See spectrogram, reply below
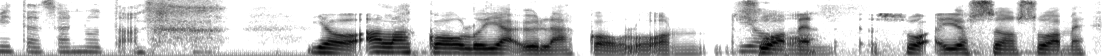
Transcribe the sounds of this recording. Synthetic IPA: mit̪æsɑnot̪ɑ̰n | joːʔɑlɑkoulujɑʔylækoulṵo̰nsuomensujosːeonsuome

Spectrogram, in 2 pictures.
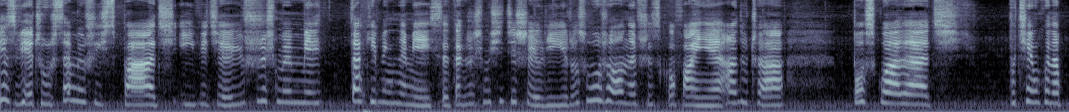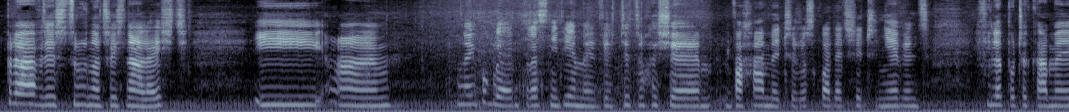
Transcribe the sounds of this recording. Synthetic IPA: jɛst̪vʲjɛt͡ʂuɾt̪amjuʂiɕʲspat͡ɕ | ivʲjet͡ɕɛjuʐʐɛɕmɘmʲjelʲi | t̪akʲɛpʲjɛŋknɛmʲjejst̪sɛt̪aɡʐɛɕmɘɕɛt͡ɕɛʂɘlʲiɾɔzwɔʐɔnɛfʂɘst̪̚kɔfajɲɛʔad̪ut͡ʂa | pɔskwad̪at͡ɕ | pɔt͡ɕɛŋkunapɾavd̪ɛjɛʂt̪ɾud̪nɔt̪sɔʑznalɛɕt͡ɕ | i | nɔivɔɡulɛt̪ɛɾasɲɛvʲjɛmɘvʲjɛʂd͡ʑɛt̪ɾɔxɛɕɛ | vaxamɘt͡ʂɘɾɔskwad̪at͡ɕɕɛt͡ʂɘɲɛvʲjɛnt̪s | xfʲilɛpɔt͡ʂɛkamɘ

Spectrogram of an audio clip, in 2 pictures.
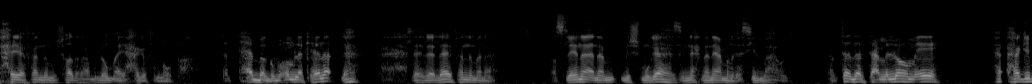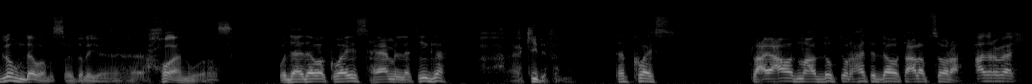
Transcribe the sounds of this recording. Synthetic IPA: lħaʔːæfænd̪emeʃhæʔd̪ɑɾˤʔaʕmelːohomʔæjːħaːɡæfinːo̰ʔt̪ˤʰɑ̥ | t̪ɑb̚t̪e̥ħebːʔæɡubhomlækhenælæʔ | læælæjæfænːd̪omʔænæ | ʔɑ̰sˤlhenæʔænæmeʃmoɡæhæzʔenːʔeħnæneʕmelɣæsiːlma̰ʕ̰wḭ | t̪ɑb̚t̪eʔd̪ɑɾˤt̪eʕmelːohomʔeː | hæhæɡiblohomd̪æwæmesˤːɑjd̪ˤɑlejːɑħoʔænweʔɾˤɑ̰ːs | wed̪æd̪æwːækowæjːeshæjeʕmelnæt̪iːɡæ | ʔækiːd̪jæfænː | t̪ˤæb̚kowæjːes | t̪lɑʕjʕaːwed̪ˤmaʕed̪ːok̚t̪oɾˤhæːt̪ed̪æwæt̪aʕaːlæbsˤoɾˤʕɑ̰ħɑd̪ɾbæːʃ

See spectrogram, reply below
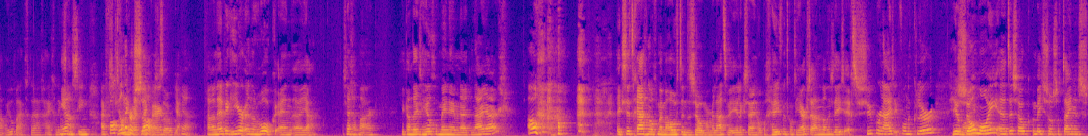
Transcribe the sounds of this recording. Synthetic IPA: na̰ɦɪːlˠva̰ːkχədraːχəɛ̰jχənləkɪsinɦɛjfɑlˠtːllɛkəɹsɛtowka̰ja | nadɑnɦɛpɪkɦiːɹənrɔkɛnəjaː | z̥ɛχətmaːɹ | jəkɑndejzəɦɪːlˠχutmejnejmənaːɹədnaːjaːɹ | o | ɪksɪtχraːχnɔχmɛtməɦowftɪndəzowməɹmaɹlaːtəʋəɪːɹləksɛjnɔpəχejfəmɛnt̚kɔmtdiɦɛɹstaːnɛndɑnɪzdejzəɛ̰χtsypəɹnɛjsɪkfondəkløːɹ | zowmoːjɛnətɪsowkənbejt͡ʃəsɔmsɔtɛjdəns

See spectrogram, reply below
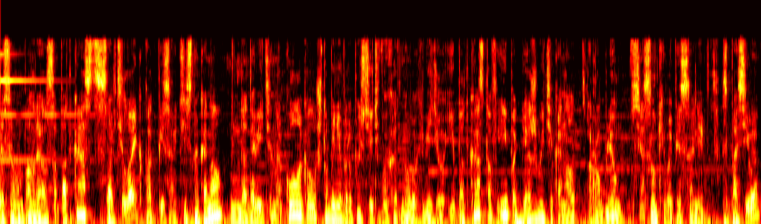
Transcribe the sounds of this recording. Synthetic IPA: jesʲlɪvampɐnɾavɪlˠsʲəpɐt̪kast̪st̪afʲtʲɪlˠajkpɐt̪̚pʲisɨvəjtʲɪsʲnəkɐn̪alˠd̪əd̪ɐvʲitʲɪnɐkolˠəkəlˠʂt̪obɨnʲɪpɾəpʊsʲtʲitʲvɨxət̪novɨxvʲidʲɪoʔipɐt̪̚kast̪əfipɐdʲːe̞rʐɨvəjtʲɪkɐnalˠrʊblʲomfsʲesɨlˠkʲɪvəpʲɪsa̰nʲɪ̰ːspɐsʲibə

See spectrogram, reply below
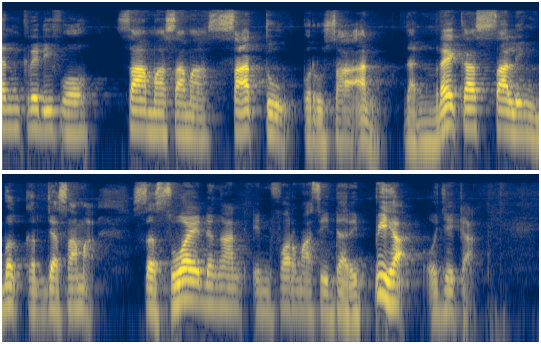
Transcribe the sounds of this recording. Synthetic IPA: ankɾedifo | samasamasat̪upəɾusaɦa̰ʔa̰n | danməɾekasalɪŋbəkərd͡ʒasama̰ | səsuajdəŋanḭnfɔrmasidaɾipiɦak̚o̰d͡ʒeka̰

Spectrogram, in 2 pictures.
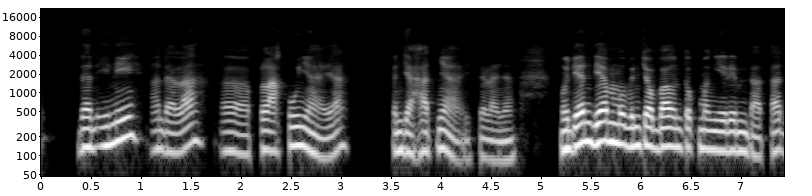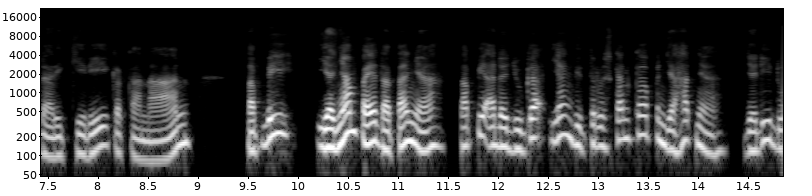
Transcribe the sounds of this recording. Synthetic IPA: daniniadalahəːpəlakuɲaja | pəɲd͡ʒaɦat̪̚ɲaḭst̪ila̰hɲakəmudiandiabəɲt͡ʃobaunt̪ʊk̚məŋiɾɪmdat̪adaɾikiɾikəkanan | t̪api | jaɲampajdat̪aɲat̪apiadad͡ʒuɡajaŋdit̪əɾuskankəpəɲd͡ʒaɦat̪̚ɲad͡ʒadid

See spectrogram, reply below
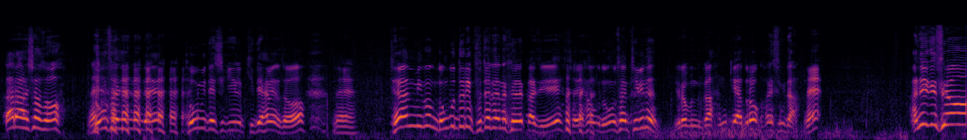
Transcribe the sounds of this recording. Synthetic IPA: t͈aɾaɦaɕ̬ʰʌs̬ʰʌ | noŋs̬ʰaɕʰinːnde̞toumidwe̞ɕʰiɡiɭkide̞ɦamjʌnsʰʌn | te̞ɦanmiŋɡuɡ̚noŋbudɯɾipud͡ʑedwenɯnkɯnek͈ad͡ʑit͡ɕʌiɦaŋɡuɡnoŋs̬ʰantʰiminɯnjʌɾʌbundɯɡahamk͈e̞ɦadoɾok̚haɡe̞s͈ɯmɲida̰n | a̰ɲeɡes̬ʰejo

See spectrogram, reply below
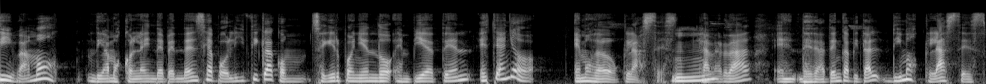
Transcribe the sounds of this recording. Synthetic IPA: siβamo̞s | d̪iɣamo̞sko̞nlaind̪e̞pe̞nd̪e̞nsjapo̞lit̪ikako̞nse̞ɣiɾpo̞njẽ̞nd̪o̞ʔe̞mpjeat̪enest̪eaɲo̞ | e̞mo̞zðað̞o̞kla̰sḛslaβeɾðaðend̪ezðeat̪eŋkapit̪ald̪imosklases

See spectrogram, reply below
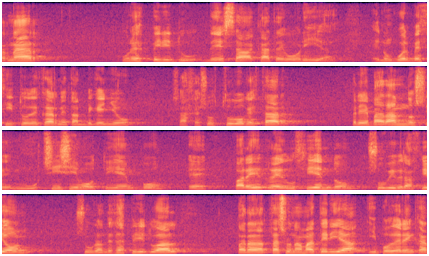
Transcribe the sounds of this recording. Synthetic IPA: naɾ | une̞spiɾit̪uðeesakat̪e̞ɣ̞o̞ɾia | e̞nũŋkwe̞ɾpe̞θit̪oð̞e̞kaɾne̞t̪ampe̞kẽ̞ɲo | saxe̞sust̪uβo̞ke̞st̪aɾ | pɾe̞paɾand̪ose̞mut͡ʃisimo̞t̪je̞mpo̞ | e | paɾaiɾre̞ðuθje̞nd̪o̞suβ̞iβɾaθjo̞n | suɣɾand̪e̞θaehpiɾit̪ual | paɾaðap̚t̪aɾseunamat̪e̞ɾjaipo̞ð̞e̞ɾe̞ŋka

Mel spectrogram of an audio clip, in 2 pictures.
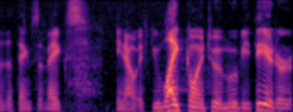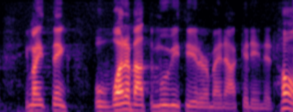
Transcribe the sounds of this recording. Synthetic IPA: ʌvðɨθɪ̃ŋzðɨt̚meɪks | jɨño̰ʊʔɨ̰fjɨlaɪk̚ɡ̥oʊɪ̃ŋtʰɨɨmuviθiɨɾə˞ | jɨmaɪt̪̚θɪ̃ŋk | wɛlˠwʌɾɨbaʊt̪̚ðəmuviθiɨɾə˞maɪnət̚ɡ̥ɛɾɪ̃nɨt̚hõʊ̃

